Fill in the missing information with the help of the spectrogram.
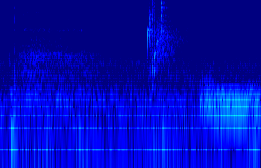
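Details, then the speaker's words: Faint wet squelches, a brief gurgle, then a low soft rumble: stomach growling in an adult shortly after a meal of tacos with jalapeños. "Oh my gosh, did you guys hear that? That was actually my stomach if you heard it. I just had a really uh nice meal of tacos and I'm addicted to jalapenos."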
